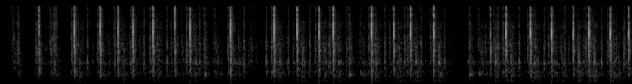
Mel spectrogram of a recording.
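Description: Keys being typed: a fast, uneven run of sharp clicks, about seven a second, with one brief pause about three-quarters of the way through.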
